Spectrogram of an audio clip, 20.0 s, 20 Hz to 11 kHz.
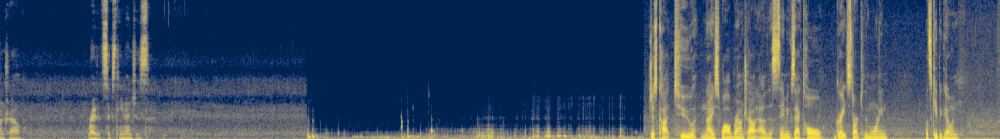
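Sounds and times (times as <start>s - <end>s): creek water running: 0.0s - 20.0s
muffled low gurgling rumble: 5.8s - 20.0s.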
